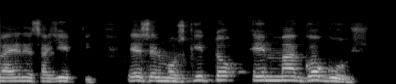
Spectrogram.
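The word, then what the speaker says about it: Haemagogus: En la zona selvática ya es otro mosquito, no es el Aedes aegypti, es el mosquito Haemococcus. Se escribe con H, Haemococcus, y se pronuncia Haemococcus.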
